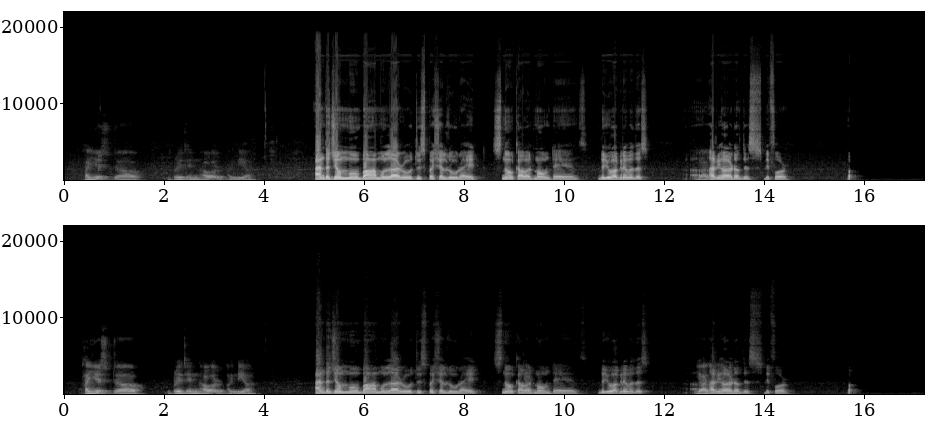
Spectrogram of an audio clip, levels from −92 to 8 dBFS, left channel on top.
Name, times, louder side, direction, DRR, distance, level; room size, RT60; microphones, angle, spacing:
voice 1, 0.4-1.6 2.1-3.8 9.2-9.8 12.6-13.5, right 6 dB, 65° right, 0.4 m, -39 dB
voice 2, 5.0-8.2 8.6-10.3 10.7-11.6 12.9-14.5 15.7-15.8, left 7 dB, 85° left, 0.4 m, -28 dB
11.0 x 4.6 x 6.1 m
head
